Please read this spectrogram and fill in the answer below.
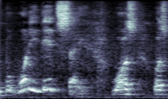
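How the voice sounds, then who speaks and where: Audible room echo colors the recording. The man's voice is somewhat breathy. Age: 60s. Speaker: motorcycle vlogger. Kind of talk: casual vlog tutorial. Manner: hesitant, repeats words.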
